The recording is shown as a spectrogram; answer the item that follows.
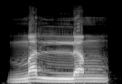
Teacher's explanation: نون ساکن کے بعد لام ہے، ملاتے ہوئے ہم نے یہاں غنہ نہیں کیا۔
